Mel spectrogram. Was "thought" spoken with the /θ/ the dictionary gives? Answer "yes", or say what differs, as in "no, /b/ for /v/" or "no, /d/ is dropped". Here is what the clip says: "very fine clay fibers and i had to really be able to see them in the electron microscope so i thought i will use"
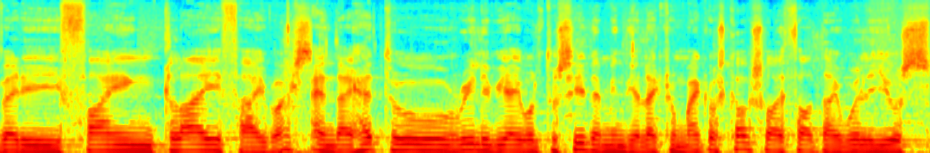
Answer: yes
